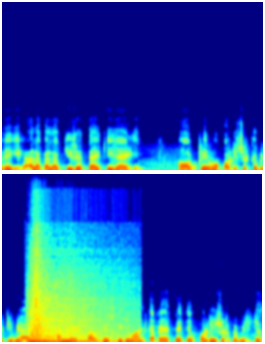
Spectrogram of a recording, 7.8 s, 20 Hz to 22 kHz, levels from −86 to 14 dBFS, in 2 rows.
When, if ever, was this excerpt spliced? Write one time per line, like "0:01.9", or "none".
0:04.5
